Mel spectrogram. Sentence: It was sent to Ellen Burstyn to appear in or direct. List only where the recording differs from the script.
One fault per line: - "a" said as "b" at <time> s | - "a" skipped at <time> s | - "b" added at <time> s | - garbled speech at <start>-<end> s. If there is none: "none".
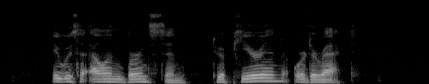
- "sent" skipped at 0.8 s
